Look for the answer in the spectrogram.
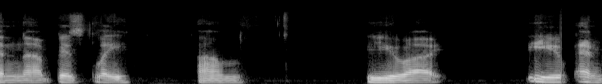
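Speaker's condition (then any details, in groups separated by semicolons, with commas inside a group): ALS; voice failing, banked voice for AI speech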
